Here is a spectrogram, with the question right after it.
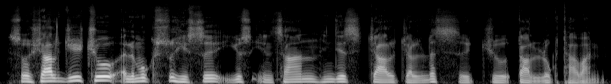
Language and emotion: Kashmiri, neutral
